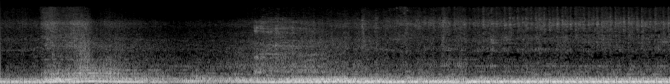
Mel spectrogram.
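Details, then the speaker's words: 1967 Oldsmobile Cutlass with LS swap; deep even V8 rumble rising and settling through revs, no misses, knocks or ticks, sounds nice and steady, healthy normal revving. "this sounds really good nice and steady"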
